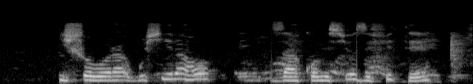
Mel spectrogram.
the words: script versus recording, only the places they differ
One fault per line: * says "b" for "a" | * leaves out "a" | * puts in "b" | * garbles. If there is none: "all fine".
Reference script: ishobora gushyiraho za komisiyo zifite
all fine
